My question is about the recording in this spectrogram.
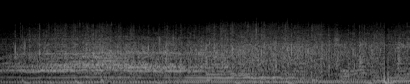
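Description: Audience applause mixed with music.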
